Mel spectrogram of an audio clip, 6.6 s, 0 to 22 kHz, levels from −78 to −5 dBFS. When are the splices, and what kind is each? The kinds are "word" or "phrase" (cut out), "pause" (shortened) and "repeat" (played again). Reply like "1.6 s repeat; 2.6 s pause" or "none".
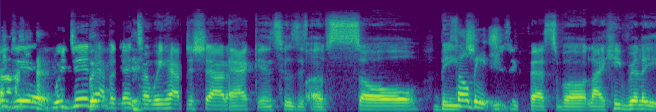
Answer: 1.4 s word; 2.2 s phrase; 3.0 s word; 4.3 s pause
